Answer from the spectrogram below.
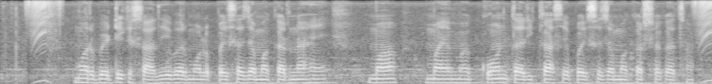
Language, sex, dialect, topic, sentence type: Chhattisgarhi, male, Eastern, banking, question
